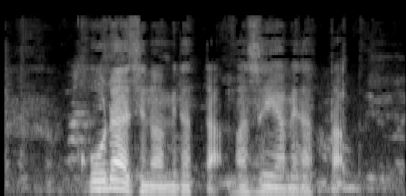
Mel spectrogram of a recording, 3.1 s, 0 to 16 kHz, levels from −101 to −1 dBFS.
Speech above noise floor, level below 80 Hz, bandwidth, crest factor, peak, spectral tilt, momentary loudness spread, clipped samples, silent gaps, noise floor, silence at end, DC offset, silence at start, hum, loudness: 25 dB; -48 dBFS; 11.5 kHz; 20 dB; -4 dBFS; -7 dB/octave; 15 LU; under 0.1%; none; -49 dBFS; 0.15 s; under 0.1%; 0.15 s; none; -24 LUFS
